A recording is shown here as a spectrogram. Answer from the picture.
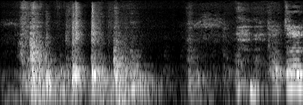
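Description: Low talk with a couple of sharp knocks about a second in, as a heavy metal wood stove is shifted and shimmed level on its feet.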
